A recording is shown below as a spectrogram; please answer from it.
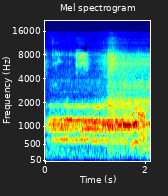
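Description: Film trailer music playing through laptop speakers: a held chord of several steady tones that starts suddenly. About a second in it swells, with a rising hiss and sliding notes.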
